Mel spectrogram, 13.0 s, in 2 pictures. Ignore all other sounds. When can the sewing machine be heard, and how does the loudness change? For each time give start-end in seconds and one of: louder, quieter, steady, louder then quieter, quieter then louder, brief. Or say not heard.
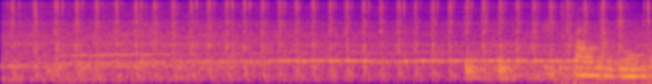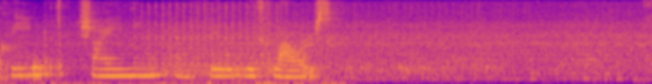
0.0-12.9 quieter.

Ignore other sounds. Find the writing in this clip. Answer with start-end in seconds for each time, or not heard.
0.4-2.5, 4.6-7.0, 9.2-11.5.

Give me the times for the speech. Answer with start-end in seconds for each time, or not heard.
5.4-10.0.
